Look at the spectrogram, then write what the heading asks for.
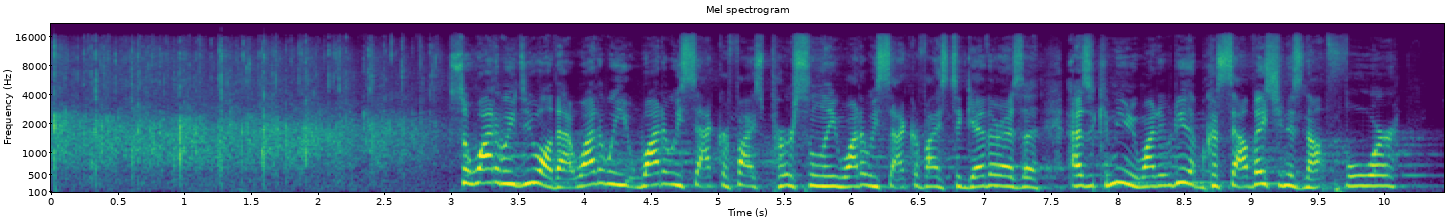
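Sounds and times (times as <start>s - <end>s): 
church congregation applauding: 0.0s - 3.0s
speech: 3.1s - 10.4s.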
